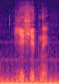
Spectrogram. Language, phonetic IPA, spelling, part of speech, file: Russian, [(j)ɪˈxʲidnɨj], ехидный, adjective, Ru-ехидный.ogg
- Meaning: malicious, spiteful, insidious, venomous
